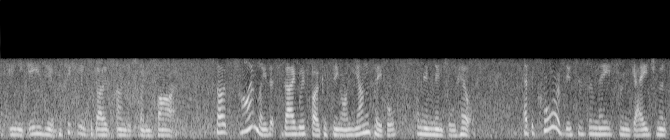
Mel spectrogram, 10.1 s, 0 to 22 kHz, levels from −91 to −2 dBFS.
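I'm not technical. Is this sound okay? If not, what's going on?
No. From start to finish the speech sounds thin, buzzy and robotic, with nothing above about 3.8 kHz. That is the AMR narrowband mobile codec, the old phone-call compression that rebuilds voices from a simple model and drops the crisp upper sounds. The room noise behind it is part of the recording.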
